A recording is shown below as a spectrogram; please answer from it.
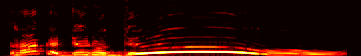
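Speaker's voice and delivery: long high loud crow; rooster crow. Acted. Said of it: "crowed Rooster".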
